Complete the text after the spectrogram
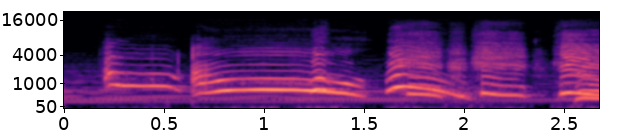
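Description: A dog howls in a series of wavering cries, one long arching howl followed by several shorter yowls that rise and fall in pitch, with a faint steady hum beneath.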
